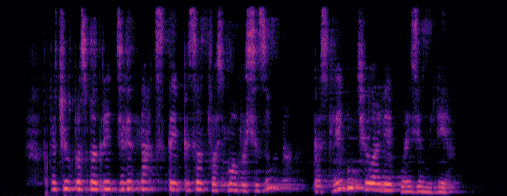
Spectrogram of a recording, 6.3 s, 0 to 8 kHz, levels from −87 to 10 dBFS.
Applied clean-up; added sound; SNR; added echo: neural mask model DeepFilterNet 3.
